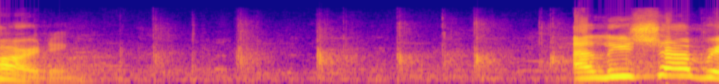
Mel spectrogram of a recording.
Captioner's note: audience applauding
